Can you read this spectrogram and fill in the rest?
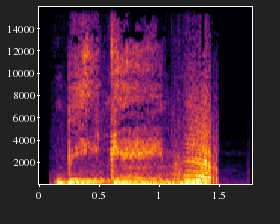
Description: Riser electronic fast
Sound Effects
In-crescendo
Atonal
Fast
bouncy
bright
driving
futuristic
intense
